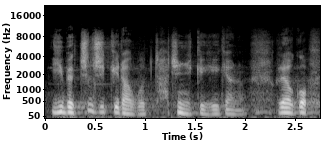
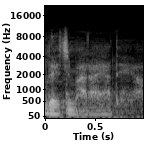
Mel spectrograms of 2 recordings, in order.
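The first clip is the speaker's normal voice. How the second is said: whisper; 6 semitones lower, 10 dB quieter than usual. Real, not acted. Pastor lowers voice, aside.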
